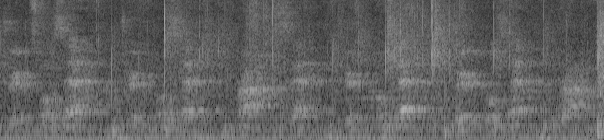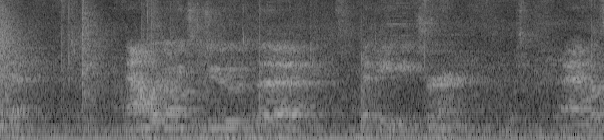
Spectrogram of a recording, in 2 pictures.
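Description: A person talking, over the taps and light thuds of two dancers' shoes stepping on a wooden floor as they work through swing steps. A steady low hum runs underneath.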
